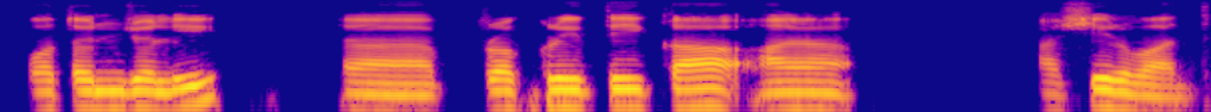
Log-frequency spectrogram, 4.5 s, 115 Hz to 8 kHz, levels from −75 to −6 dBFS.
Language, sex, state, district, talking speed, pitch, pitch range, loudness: Bengali, male, West Bengal, Jhargram, 65 wpm, 130 Hz, 120-140 Hz, -17 LUFS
